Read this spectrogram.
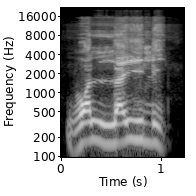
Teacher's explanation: वाव को कैसा पढ़ना? गोल, होंठ गोल करके पढ़ना।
